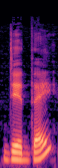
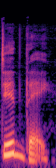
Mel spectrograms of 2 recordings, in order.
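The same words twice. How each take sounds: First: The voice rises at the end. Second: The voice falls at the end. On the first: "So here's the rising intonation with did" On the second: "And now with falling intonation"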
